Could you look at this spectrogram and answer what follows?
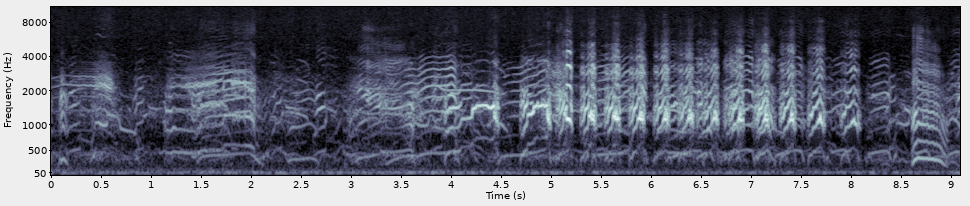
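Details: Close Herring gull long calls and mew calls in a colony. Sliding wails lead into a fast, regular series of loud, harsh yelping notes, about four per second, with other gulls calling behind.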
